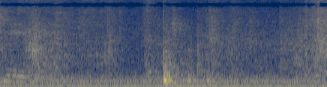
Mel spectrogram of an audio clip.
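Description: Food packaging being handled, with one sharp knock about halfway through.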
